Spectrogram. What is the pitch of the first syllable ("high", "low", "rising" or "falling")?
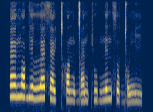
high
